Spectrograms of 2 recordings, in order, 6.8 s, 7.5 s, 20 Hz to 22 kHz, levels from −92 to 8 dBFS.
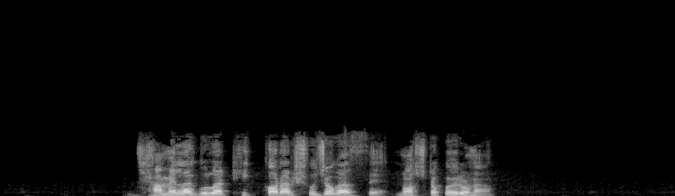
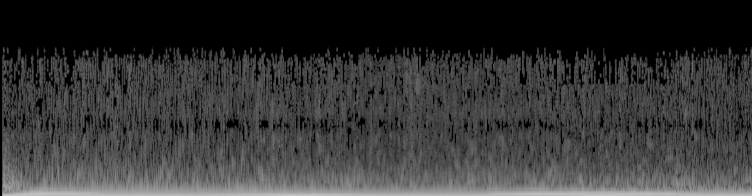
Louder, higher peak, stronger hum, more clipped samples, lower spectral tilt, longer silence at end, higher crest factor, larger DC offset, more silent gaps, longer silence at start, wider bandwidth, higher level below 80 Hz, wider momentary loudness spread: first, -17 LUFS vs -20 LUFS; about the same, -2 dBFS vs -4 dBFS; neither; neither; second, -6 dB/octave vs -8 dB/octave; first, 1.85 s vs 0 s; about the same, 18 dB vs 14 dB; neither; neither; first, 1.4 s vs 0 s; second, 7.2 kHz vs 16 kHz; second, -64 dBFS vs -24 dBFS; first, 14 LU vs 5 LU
